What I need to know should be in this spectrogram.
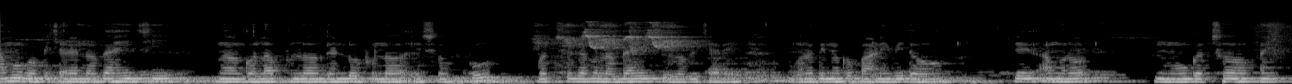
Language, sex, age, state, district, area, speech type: Odia, male, 30-45, Odisha, Koraput, urban, spontaneous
